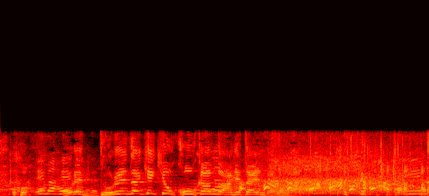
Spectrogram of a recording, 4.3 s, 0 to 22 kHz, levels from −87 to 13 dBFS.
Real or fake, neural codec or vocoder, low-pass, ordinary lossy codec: real; none; 7.2 kHz; none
